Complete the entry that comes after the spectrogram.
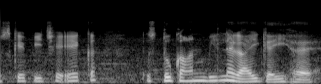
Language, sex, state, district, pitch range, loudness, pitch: Hindi, male, Jharkhand, Ranchi, 130-170 Hz, -18 LUFS, 150 Hz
